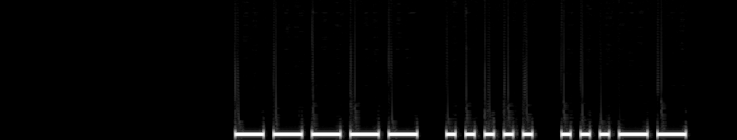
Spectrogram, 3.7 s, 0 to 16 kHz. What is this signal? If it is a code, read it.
Morse code, heard as a keyed tone, about 25 wpm, 700 Hz. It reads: 053
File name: Three Letter-Number Combinations - 25wpm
